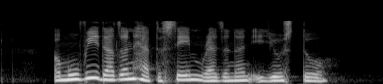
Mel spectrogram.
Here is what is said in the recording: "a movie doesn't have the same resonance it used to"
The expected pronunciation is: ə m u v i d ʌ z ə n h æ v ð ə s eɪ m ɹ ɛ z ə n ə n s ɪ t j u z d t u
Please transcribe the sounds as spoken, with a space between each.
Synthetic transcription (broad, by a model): ə m u v i d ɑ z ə n h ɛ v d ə s eɪ m ɹ ɛ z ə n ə n ɪ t j u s t u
